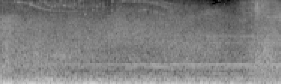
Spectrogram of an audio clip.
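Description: Fantasy-action soundtrack: a deep rumbling sound effect with a sharp hit and quick downward whoosh at the start, over a held note of background music.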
